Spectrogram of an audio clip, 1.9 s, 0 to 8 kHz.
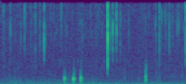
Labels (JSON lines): {"label": "biophony", "recorder": "SoundTrap 300"}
